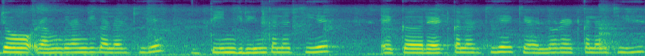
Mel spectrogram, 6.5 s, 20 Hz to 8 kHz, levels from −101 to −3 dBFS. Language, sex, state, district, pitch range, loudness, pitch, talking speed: Hindi, female, Madhya Pradesh, Dhar, 215-235 Hz, -17 LUFS, 225 Hz, 195 wpm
